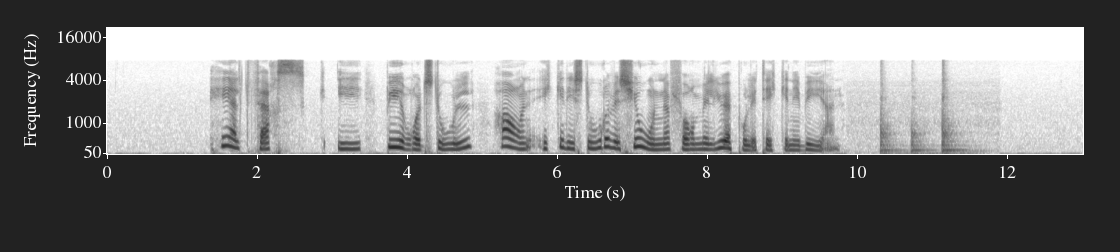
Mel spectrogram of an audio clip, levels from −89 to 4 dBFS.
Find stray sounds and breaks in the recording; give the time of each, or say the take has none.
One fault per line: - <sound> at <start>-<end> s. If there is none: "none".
- thud at 10.3-11.9 s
